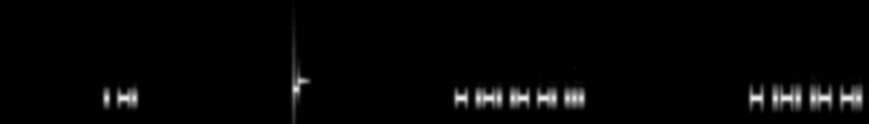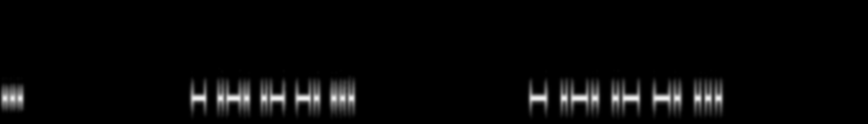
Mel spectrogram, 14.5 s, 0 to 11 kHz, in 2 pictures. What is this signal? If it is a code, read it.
Morse code, heard as a keyed tone, about 37 wpm, 700 Hz. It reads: EN TRANS TRANS TRANS TRANS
